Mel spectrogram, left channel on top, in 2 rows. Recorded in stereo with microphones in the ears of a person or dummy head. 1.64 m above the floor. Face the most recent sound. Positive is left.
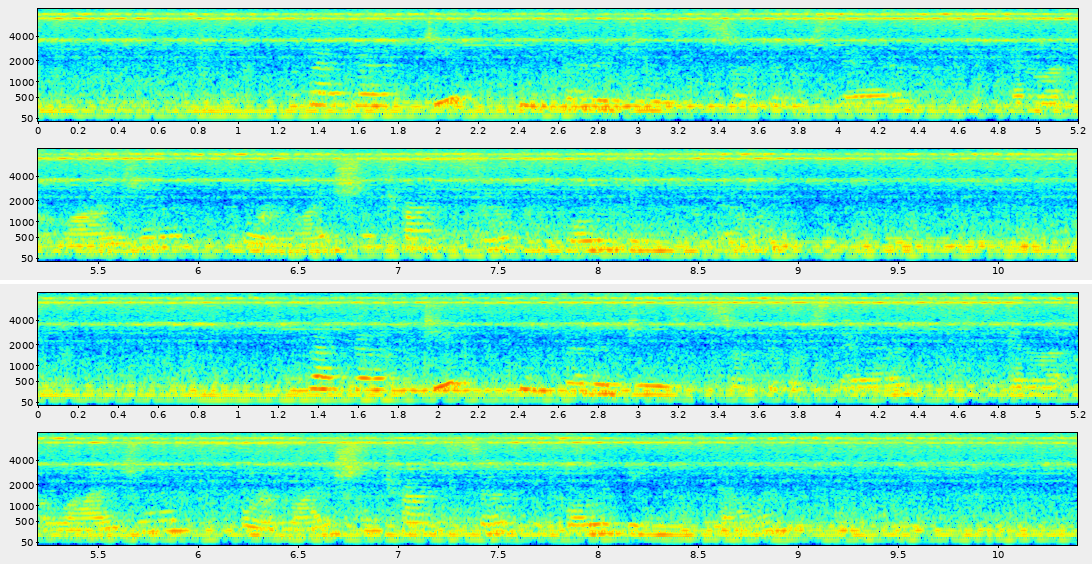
turn(degrees=-15)  # may be behind; listen again after turning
